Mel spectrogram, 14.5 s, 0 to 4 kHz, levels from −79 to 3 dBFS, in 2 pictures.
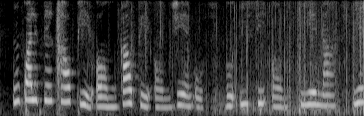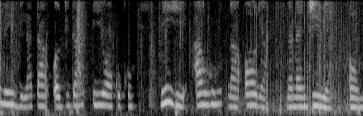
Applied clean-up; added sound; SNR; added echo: none; Crumpling, crinkling; 15 dB; none.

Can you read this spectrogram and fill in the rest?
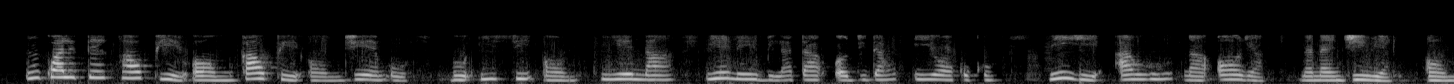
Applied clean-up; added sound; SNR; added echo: neural separator model SepFormer DNS4.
